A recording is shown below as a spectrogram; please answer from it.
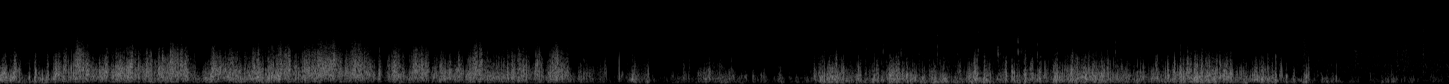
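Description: Wind buffeting the microphone in two long gusts, the second starting about halfway through after a brief lull.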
